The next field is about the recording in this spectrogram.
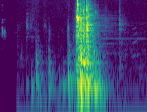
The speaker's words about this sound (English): So sorry, the door just seemed to close on its own.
